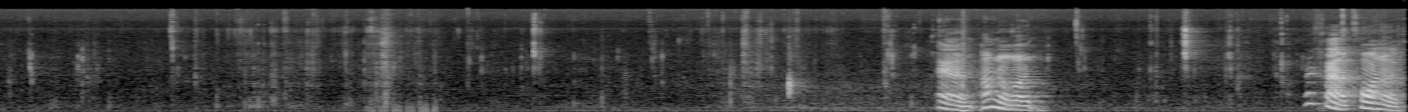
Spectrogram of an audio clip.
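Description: A person biting and chewing corn on the cob, heard as scattered faint clicks and crunches. A short voice sound comes about two-thirds of the way through, and talking starts near the end.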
